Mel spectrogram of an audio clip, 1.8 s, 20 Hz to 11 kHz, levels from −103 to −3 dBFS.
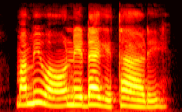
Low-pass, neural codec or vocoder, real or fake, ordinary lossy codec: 9.9 kHz; none; real; none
